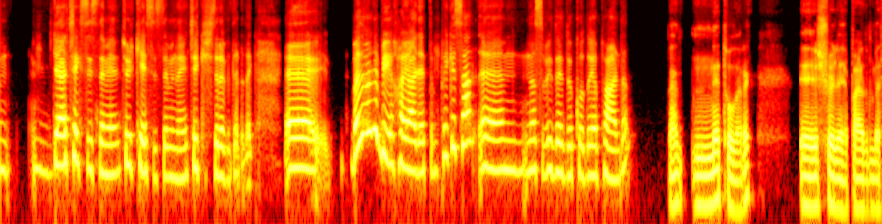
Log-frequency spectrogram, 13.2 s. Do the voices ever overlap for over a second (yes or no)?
no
